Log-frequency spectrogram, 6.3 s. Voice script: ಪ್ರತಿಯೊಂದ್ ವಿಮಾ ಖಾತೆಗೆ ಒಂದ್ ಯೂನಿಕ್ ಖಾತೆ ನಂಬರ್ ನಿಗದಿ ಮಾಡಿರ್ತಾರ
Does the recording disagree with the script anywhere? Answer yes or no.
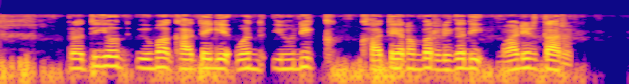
no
